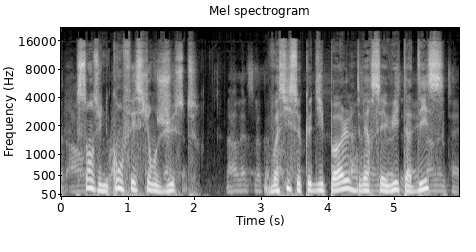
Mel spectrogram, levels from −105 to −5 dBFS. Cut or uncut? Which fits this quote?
cut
